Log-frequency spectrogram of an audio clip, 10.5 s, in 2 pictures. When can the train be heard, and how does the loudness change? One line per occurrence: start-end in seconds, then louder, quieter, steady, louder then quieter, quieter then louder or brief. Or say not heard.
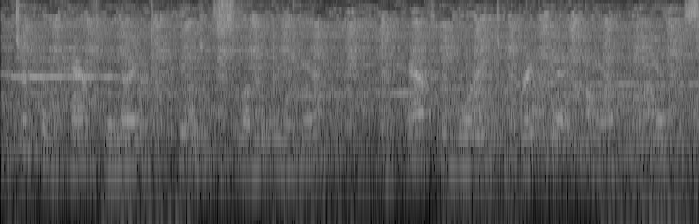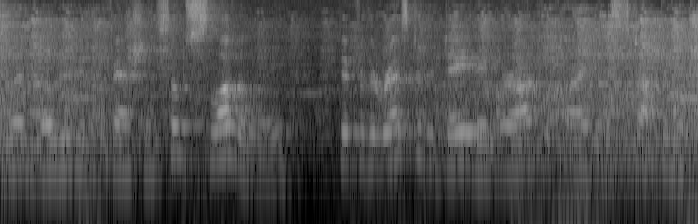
0.0-10.4 quieter then louder.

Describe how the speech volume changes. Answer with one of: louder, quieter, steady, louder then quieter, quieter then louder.
steady.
